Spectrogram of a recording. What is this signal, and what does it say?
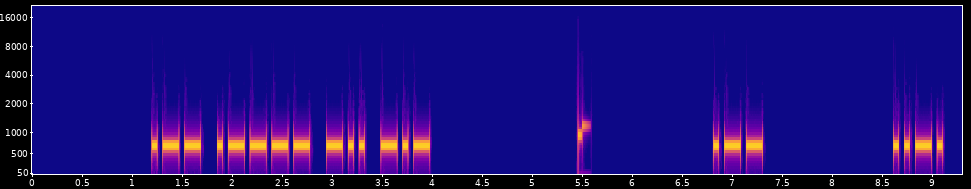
Morse code, heard as a keyed tone, about 22 wpm, spaced as for 13 wpm, 700 Hz. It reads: W1DK WF
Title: USA Call Signs - 4 Characters - 8x Character Spacing - 22wpm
